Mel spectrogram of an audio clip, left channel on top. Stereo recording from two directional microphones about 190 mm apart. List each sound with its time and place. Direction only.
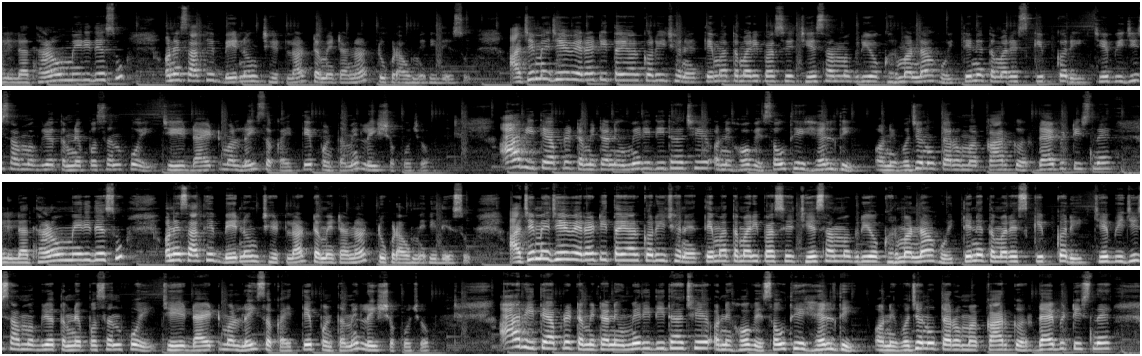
0.1 s a woman's voice: 30° right (ahead or behind)
5.0 s a woman's voice: 40° right (ahead or behind)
